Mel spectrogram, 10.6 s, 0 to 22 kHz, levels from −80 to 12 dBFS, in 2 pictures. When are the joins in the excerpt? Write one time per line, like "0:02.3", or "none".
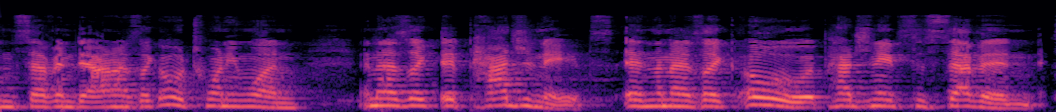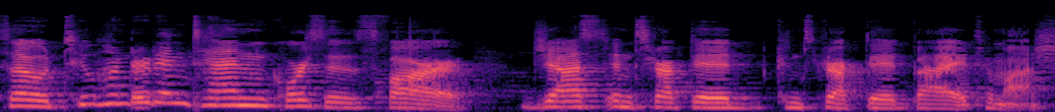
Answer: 0:02.2
0:05.2
0:07.1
